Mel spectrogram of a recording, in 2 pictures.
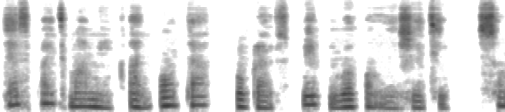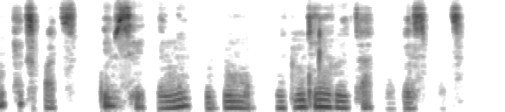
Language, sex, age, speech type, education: Nigerian Pidgin, female, 15-29, spontaneous, tertiary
